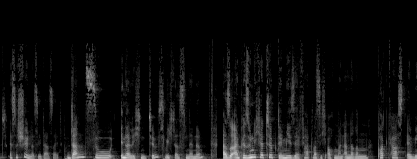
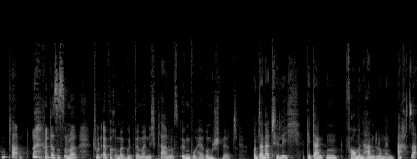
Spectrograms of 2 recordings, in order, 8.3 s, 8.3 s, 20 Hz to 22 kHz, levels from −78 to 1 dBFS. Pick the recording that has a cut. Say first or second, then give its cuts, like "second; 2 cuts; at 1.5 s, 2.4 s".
first; 1 cut; at 6.1 s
